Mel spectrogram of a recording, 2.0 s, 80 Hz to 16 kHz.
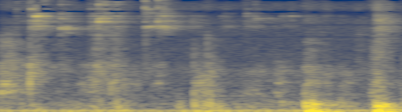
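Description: F1b goldendoodle puppies scrambling in a plush dog bed: light scratching and rustling, then two dull thumps near the end, about a third of a second apart.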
